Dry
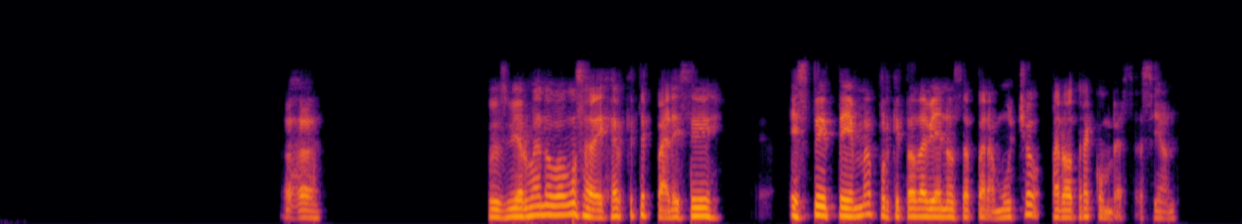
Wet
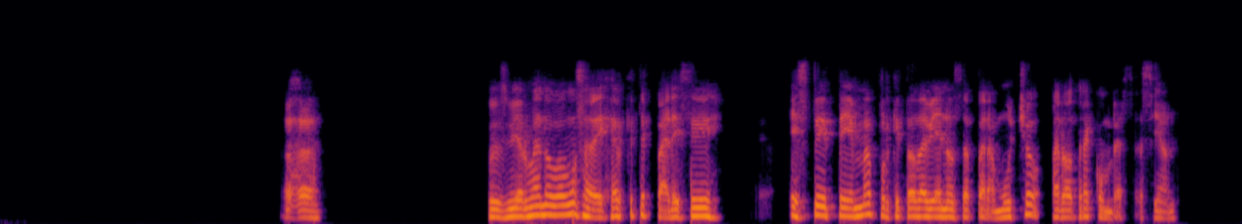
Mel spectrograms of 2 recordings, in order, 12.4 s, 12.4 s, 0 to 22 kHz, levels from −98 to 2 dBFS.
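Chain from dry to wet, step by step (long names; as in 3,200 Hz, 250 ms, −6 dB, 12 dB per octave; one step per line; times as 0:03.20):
high-shelf EQ 3,200 Hz +4 dB, from 0:03.00 −5.5 dB
brickwall limiter −16.5 dBFS, peak gain reduction 8 dB
level −2.5 dB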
